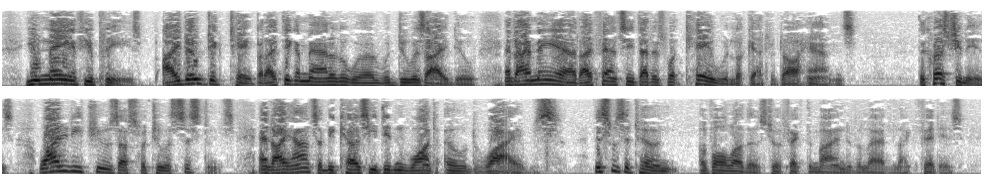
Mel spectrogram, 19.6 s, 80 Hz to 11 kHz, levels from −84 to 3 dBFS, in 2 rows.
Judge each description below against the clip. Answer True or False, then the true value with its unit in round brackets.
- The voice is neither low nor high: False (115 Hz)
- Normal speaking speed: False (225 wpm)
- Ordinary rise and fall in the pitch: False (6.0 semitones)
